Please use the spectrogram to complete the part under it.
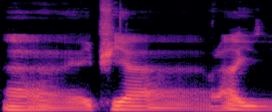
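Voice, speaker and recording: A young adult French man, a guest athlete in a casual interview, talking in a halting, reflective way as he searches for words. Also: on the low side, completely flat delivery, creaky, darkish tone. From France. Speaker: guest, wheelchair rugby athlete.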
